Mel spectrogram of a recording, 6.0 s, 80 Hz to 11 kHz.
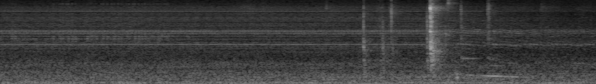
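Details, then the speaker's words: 1993 IBM PS/1 Consultant 2133-G49 (25MHz 486SX, 2MB RAM, 129MB hard drive, PC-DOS 5.1/Windows 3.1) powering down: steady fan hum and faint high whine, then chime, clicks and a thump as it switches off; normal shutdown. "So yeah, let's end this by listening to a very pleasant chime and the soothing sounds of a powering down IBM."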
